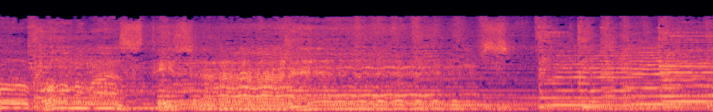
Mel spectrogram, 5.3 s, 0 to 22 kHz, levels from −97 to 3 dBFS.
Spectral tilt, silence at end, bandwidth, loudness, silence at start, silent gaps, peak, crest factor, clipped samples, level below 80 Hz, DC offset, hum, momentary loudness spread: -4.5 dB/octave; 0 s; 12.5 kHz; -16 LUFS; 0 s; none; -2 dBFS; 14 dB; under 0.1%; -46 dBFS; under 0.1%; none; 6 LU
